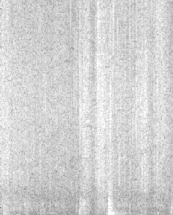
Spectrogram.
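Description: Foam mattress in clear plastic wrap being pushed and handled: crinkling plastic, with two short soft thumps about a second in.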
